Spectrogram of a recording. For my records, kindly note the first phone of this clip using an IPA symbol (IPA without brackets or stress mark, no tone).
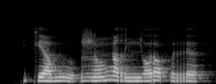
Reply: kʲ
